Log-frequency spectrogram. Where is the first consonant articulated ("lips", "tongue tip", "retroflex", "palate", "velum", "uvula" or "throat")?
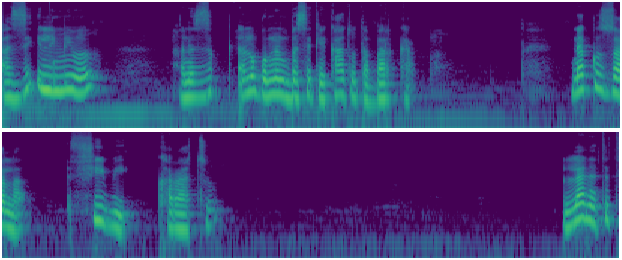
tongue tip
